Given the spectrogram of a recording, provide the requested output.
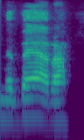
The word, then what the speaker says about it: Nevada: and I'm going to pronounce the name of the state correctly which is Nevada I wasn't going to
